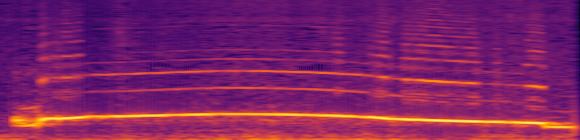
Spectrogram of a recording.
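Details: Puter pelung dove with a wolf-like voice, used as a lure for other doves, gives one sustained howling coo. The tone swells, holds steady for nearly three seconds, then sinks at the end, with a faint hum beneath.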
